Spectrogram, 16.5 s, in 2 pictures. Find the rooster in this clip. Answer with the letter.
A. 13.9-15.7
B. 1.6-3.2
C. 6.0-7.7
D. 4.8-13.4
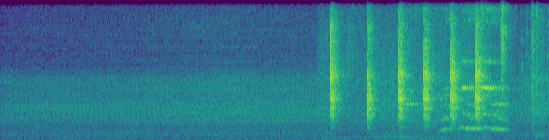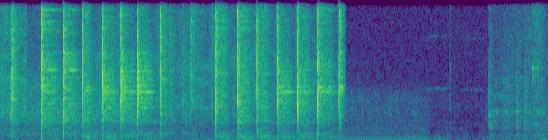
C.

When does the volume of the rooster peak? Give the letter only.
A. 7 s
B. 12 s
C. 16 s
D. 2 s
A.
